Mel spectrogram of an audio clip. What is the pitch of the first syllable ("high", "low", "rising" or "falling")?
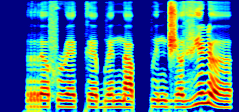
low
